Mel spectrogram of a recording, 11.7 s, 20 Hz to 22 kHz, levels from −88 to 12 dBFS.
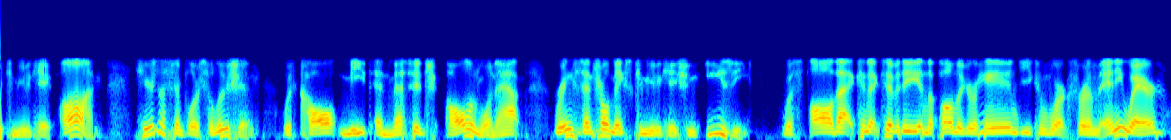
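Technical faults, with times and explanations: Throughout, Codec 2 vocoder: the speech is rebuilt from pitch, voicing and a coarse spectral envelope instead of the original waveform. This gives a heavily robotic, buzzy sound that fits the 3.2 kbit/s mode. A spectrogram shows stiff, evenly spaced harmonics and nothing above 3.8 kHz.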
